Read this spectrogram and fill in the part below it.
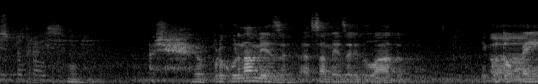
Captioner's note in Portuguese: suspira pesado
